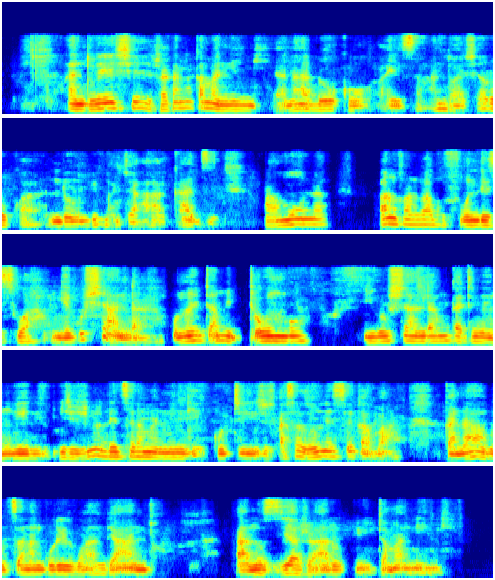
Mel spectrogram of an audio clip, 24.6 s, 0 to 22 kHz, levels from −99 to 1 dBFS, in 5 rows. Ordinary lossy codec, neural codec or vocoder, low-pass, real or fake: AAC, 48 kbps; codec, 16 kHz, 4 kbps, FreqCodec, smaller model; 7.2 kHz; fake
